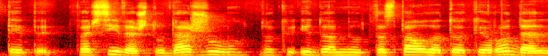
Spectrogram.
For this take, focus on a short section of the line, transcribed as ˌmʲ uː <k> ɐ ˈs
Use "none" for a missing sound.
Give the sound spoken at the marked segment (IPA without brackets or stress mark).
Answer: t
